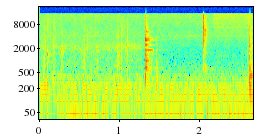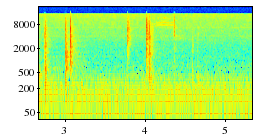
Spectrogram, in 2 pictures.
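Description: A handful of short, sharp clicks and knocks at uneven intervals over a low steady room hum.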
